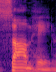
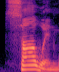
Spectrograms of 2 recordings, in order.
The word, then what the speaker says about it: Samhain: spelled and often mispronounced as Samhain or Samhain. Samhain,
